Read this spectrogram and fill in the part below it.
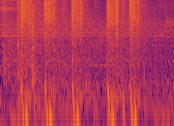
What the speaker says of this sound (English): Shotgun again.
